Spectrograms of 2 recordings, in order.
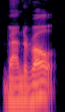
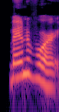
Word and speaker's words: Vandervort: Um you know big shout out to Amanda Vanderbal hopefully. Am I pronouncing her last name properly? Vandervort.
